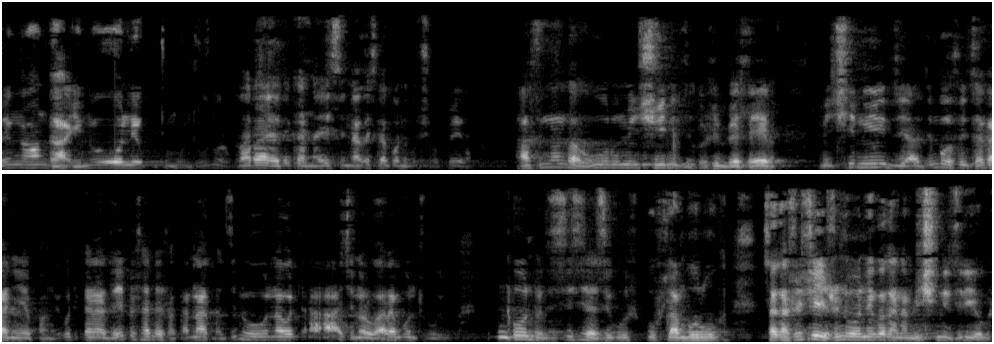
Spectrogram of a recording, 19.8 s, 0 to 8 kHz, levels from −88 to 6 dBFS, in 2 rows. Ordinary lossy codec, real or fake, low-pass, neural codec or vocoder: AAC, 32 kbps; real; 7.2 kHz; none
